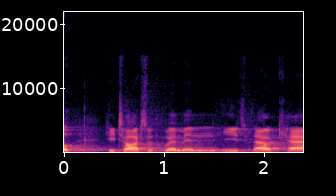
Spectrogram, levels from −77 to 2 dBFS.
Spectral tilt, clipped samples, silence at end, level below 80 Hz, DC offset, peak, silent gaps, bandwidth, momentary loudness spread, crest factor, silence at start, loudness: -5 dB/octave; under 0.1%; 0 s; -82 dBFS; under 0.1%; 0 dBFS; none; 14.5 kHz; 11 LU; 18 dB; 0 s; -18 LUFS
